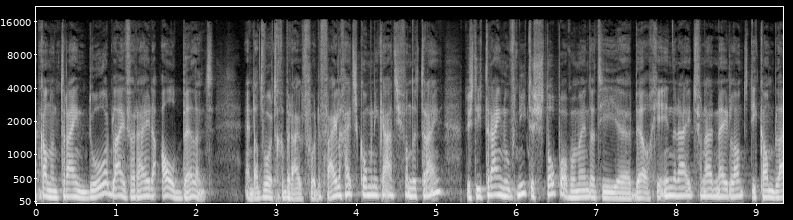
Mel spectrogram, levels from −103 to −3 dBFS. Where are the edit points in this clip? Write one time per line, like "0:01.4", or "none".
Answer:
none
